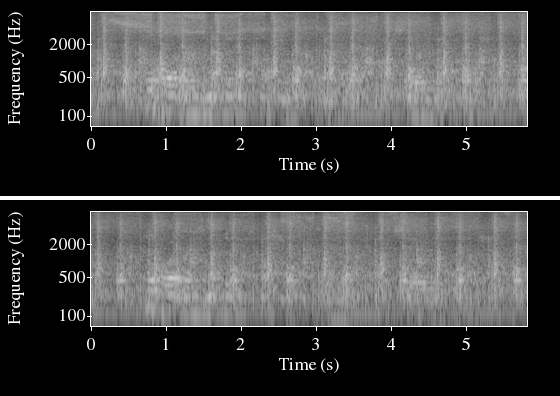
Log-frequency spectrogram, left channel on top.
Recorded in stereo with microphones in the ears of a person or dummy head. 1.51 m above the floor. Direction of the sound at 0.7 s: 15° right (ahead or behind).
